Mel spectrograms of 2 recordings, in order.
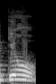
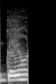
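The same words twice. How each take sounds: First: "क्यों" as one syllable, kyon; "क्यों" said kyon, no vowel after k; correct joined reading. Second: "क्यों" misread as ka-yon; two-syllable "क्यों", ka-yon; wrong split reading. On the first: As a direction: join half k straight onto yon in "क्यों". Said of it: "क्यों पढ़ना है". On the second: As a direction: say "क्यों" with a full ka before yon. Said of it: "कि क्यों नहीं पढ़ना है". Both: Shown as a demonstration.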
